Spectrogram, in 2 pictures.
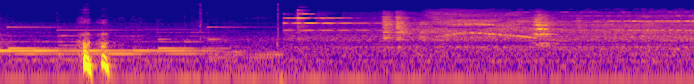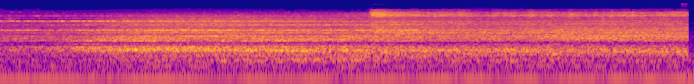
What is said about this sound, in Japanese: また外からチンチンというあの路面電車の走り出す音が聞こえてきたもうちっとあれに乗っていたかったな恨めしそうに窓から遠ざかる都電の姿を見つめると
